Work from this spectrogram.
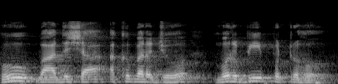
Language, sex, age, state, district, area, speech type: Sindhi, male, 30-45, Madhya Pradesh, Katni, urban, read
